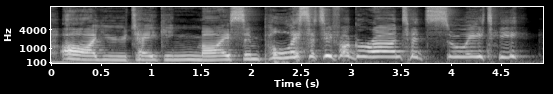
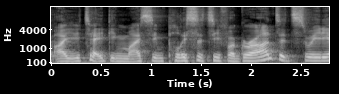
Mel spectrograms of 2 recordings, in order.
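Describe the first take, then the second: First: Slow, high, loud put-on indignation; mock scammer. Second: Said in the usual way. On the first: Scammer challenging the target's insults, hammed-up indignation. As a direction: stretch it out, climbing higher to the end. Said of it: "said the scammer".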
